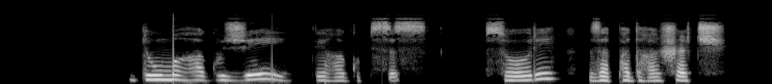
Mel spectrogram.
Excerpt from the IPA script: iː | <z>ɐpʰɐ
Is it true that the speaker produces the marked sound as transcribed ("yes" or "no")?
yes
